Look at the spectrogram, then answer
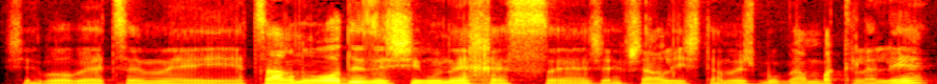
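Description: A man speaking as a podcast guest, explaining a volunteer memorial project in a halting, searching way with frequent pauses. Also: mid-range voice, steady tone, vocal fry, dark tone, dry recording, clean studio sound. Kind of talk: casual conversation.

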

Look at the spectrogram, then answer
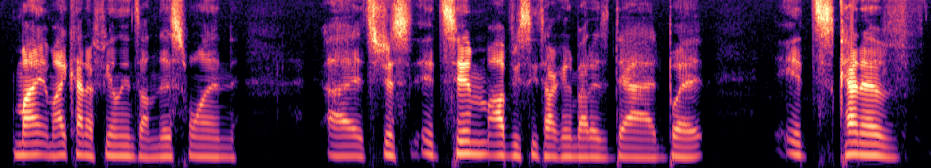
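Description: Breathless male podcast co-host, mid pitch, loose rambling delivery, dry close sound. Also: no room sound. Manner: rambling, many restarts and fillers. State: out of breath after a bike ride. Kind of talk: casual music podcast chat. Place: home.

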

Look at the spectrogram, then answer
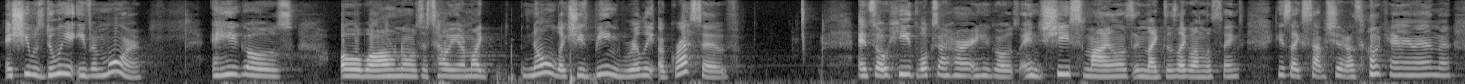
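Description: A young woman in her twenties, chatting on a podcast with a fairly high voice. She tells stories in an animated, profane rush, swearing freely and leaning on "like" again and again. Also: moderate pace, poor audio. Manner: profane, animated storytelling with heavy filler "like". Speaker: podcast co-host. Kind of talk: casual storytelling chat.

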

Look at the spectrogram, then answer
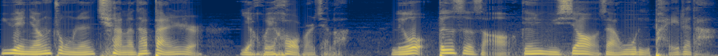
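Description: A man narrating a classic tale in traditional storytelling style, lively and with wry asides. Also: medium pitch, moderate pace, soft background music.

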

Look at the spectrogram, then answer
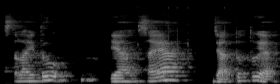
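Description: A young man telling a ghost story from his childhood in a quiet, rambling, casual way, acting out what his family said. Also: fairly high pitch, normal speed. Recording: echoey room with faint noise.

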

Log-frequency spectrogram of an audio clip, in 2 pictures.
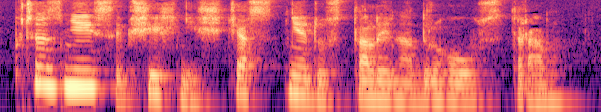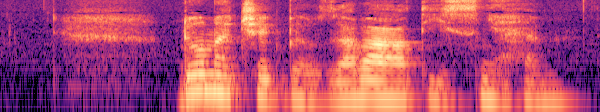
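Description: A woman calmly reading a children's story aloud, with an occasional small slip of the tongue. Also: on the low side, husky. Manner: calm, with small slips.

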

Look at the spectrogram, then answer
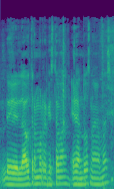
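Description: A man's voice: medium pitch, little pitch movement, fast, background noise. A young man with a Mexico City Spanish accent, hosting a podcast and telling a crude, slang-heavy anecdote in casual chat, often laughing. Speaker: podcast host.

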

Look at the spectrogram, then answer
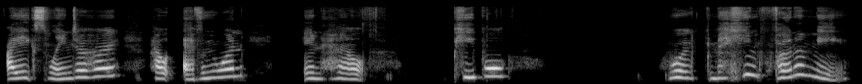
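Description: Slow earnest woman storyteller. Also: high-pitched, animated, darkish tone, no echo, rough recording. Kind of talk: first-person story read aloud.

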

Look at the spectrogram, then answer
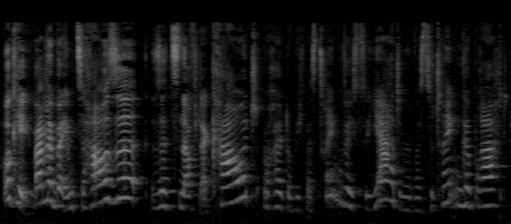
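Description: A woman's voice: high-pitched, lively intonation, fast, pushed and bright. A young woman in casual podcast chat, animatedly retelling a date and acting out both sides of the dialogue. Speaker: podcast co-host.

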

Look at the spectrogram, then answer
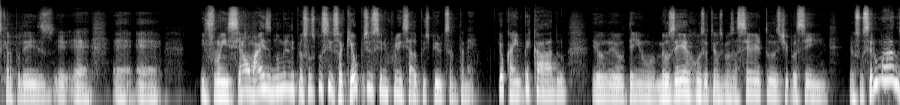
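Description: A man with a Brazilian accent, a podcast guest, telling stories in a fast, animated way in a studio. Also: on the high side. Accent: Brazilian Portuguese. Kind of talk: casual podcast talk on faith.

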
